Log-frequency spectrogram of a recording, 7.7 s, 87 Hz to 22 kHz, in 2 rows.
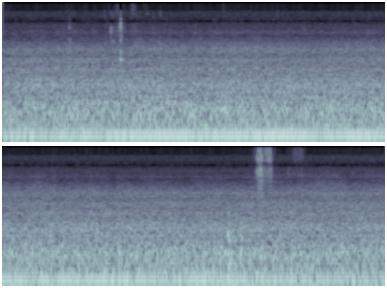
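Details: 2019 Ram 1500 at cruise in 8th gear: steady deep low hum under road noise, unchanged with MDS; sound amplifier replacement reduced occurrences and volume but drone persists; cause undetermined.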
